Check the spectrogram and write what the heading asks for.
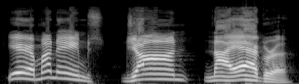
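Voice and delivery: high, loud, slow put-on caller voice; a hammed-up caller stating his name. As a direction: play the caller big and drawn out. Caller voiced in phone story.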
